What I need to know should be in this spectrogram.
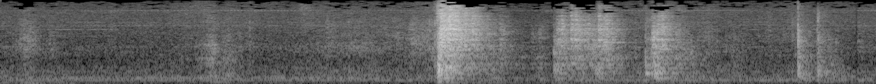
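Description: Glass bottles clink together.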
